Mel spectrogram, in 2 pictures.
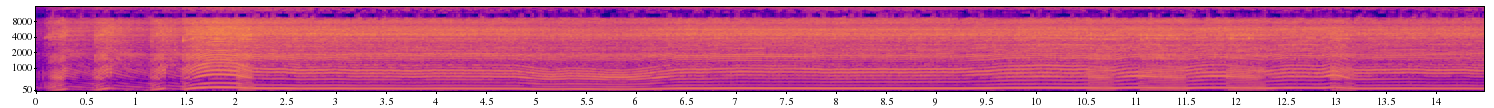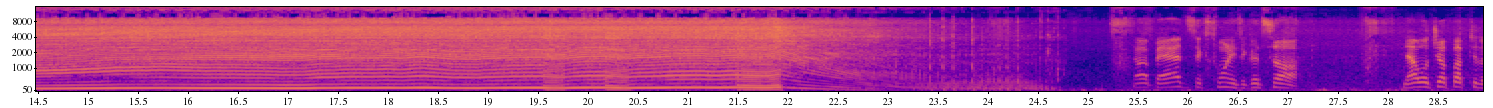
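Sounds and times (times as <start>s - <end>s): chainsaw cutting wood: 0.0s - 24.8s.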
